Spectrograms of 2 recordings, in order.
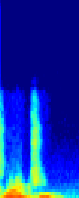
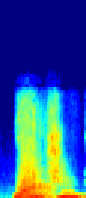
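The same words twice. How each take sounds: First: Said in the usual way. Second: A higher, louder mock yell of Weren't you; retold yell. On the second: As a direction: repeat it, pushing harder the second time. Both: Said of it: "she yells at him".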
